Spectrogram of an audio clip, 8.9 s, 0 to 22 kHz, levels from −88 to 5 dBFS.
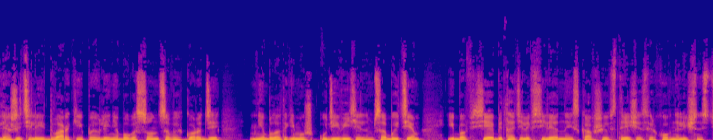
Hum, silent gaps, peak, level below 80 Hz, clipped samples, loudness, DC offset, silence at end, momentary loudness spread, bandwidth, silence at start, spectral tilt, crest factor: none; none; -6 dBFS; -36 dBFS; under 0.1%; -20 LUFS; under 0.1%; 0 s; 4 LU; 14 kHz; 0 s; -5.5 dB/octave; 14 dB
